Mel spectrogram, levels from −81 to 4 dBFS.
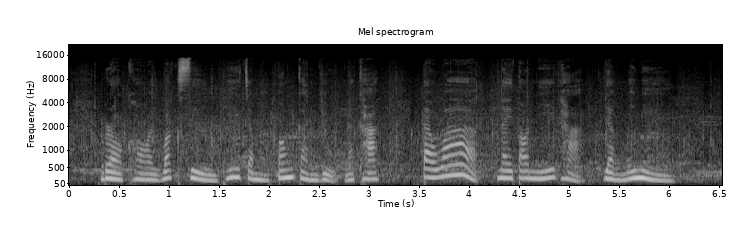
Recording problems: murmuring crowd; noticeable; throughout; 15 dB below the speech

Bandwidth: 14.5 kHz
